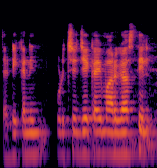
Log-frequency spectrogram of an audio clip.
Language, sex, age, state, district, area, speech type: Marathi, male, 30-45, Maharashtra, Osmanabad, rural, spontaneous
